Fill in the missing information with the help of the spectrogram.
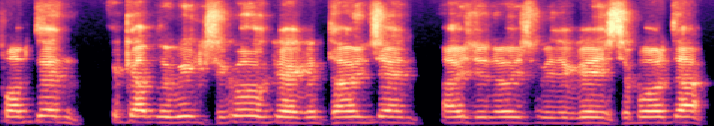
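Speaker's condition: Motor neurone disease; progressive, notably worse than a couple of years ago

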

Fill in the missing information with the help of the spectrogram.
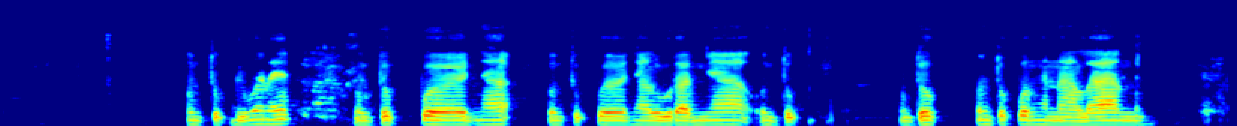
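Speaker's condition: Stuttering; stuttering since primary school grade 3, self-affirmations with mixed effect, therapist advice in Indonesian Stutter group; own speaking practice, opening up social interaction, interacting with new people; stutter lessening day by day with practice; repeated sounds, repeated words

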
